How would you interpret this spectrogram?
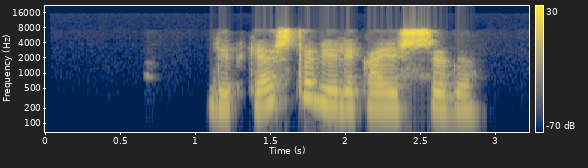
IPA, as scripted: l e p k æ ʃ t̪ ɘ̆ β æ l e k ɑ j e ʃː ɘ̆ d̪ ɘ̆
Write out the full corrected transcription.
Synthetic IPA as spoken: l e p k æ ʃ t̪ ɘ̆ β e l e k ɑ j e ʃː ɘ̆ d̪ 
